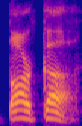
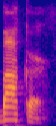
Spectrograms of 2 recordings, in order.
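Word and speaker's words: Barca: And it's and it's Hannibal and it's Hannibal Barker, not Baker.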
